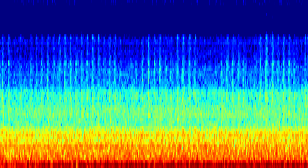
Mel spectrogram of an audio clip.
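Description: Steady low rumble with a noisy hiss above it, like a vehicle's engine running.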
